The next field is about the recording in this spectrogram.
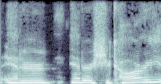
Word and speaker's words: Enter Shikari: Enter Shikari, is that how you pronounce that? – Yeah.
